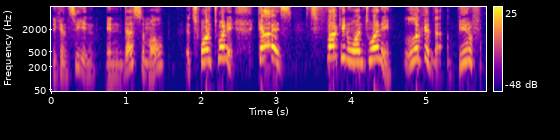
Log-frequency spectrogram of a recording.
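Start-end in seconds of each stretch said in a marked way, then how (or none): 1.8-4.6 high, loud thrilled cry; excited shout. Real, not acted. Excited reveal of hex value. 4.7-5.8 high, loud admiring cry; excited. Real, not acted. Admiring the result.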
